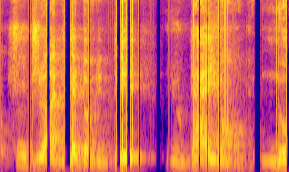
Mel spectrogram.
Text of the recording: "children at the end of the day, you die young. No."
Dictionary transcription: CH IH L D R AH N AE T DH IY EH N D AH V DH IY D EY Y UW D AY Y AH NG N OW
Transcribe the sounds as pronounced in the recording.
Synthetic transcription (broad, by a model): CH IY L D R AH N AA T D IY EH D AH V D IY D EY Y UW D AY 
